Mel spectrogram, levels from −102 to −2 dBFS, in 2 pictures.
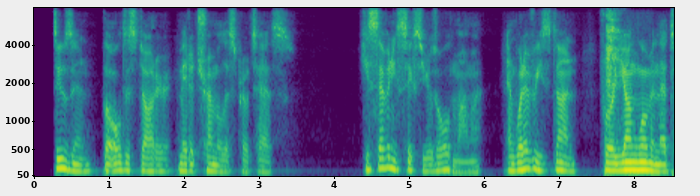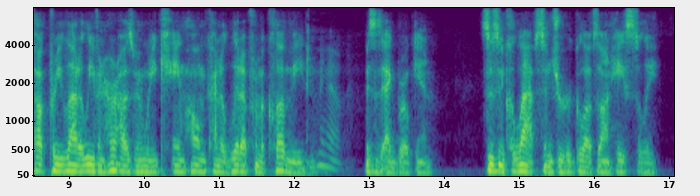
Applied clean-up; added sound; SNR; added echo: neural mask model DeepFilterNet 3.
